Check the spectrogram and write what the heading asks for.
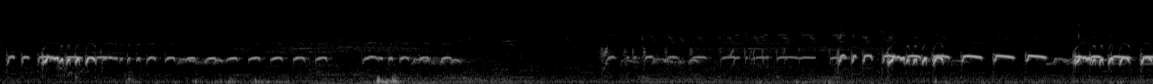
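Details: Local zebra dove with a big voice, used as a lure to make other birds sing: long runs of rapid, evenly spaced cooing notes, a pause with a soft thud, then a louder run of rolling coos.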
